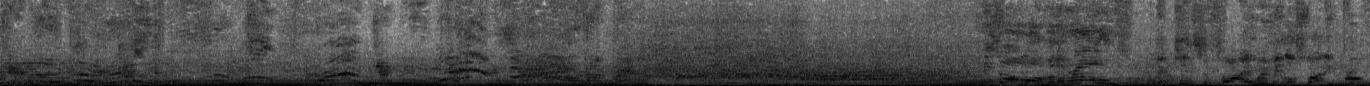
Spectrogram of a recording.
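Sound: car speeding and skidding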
